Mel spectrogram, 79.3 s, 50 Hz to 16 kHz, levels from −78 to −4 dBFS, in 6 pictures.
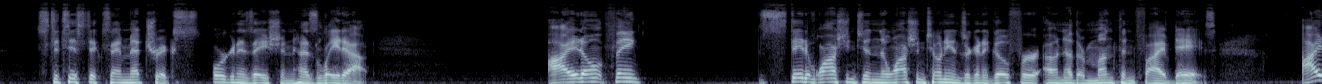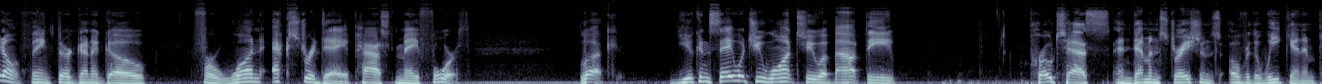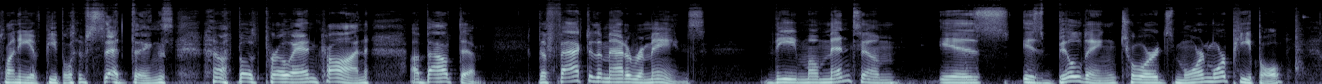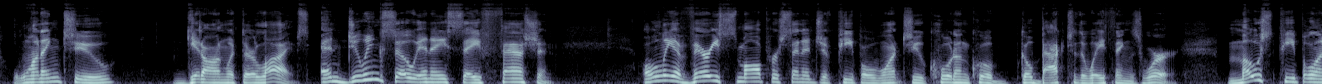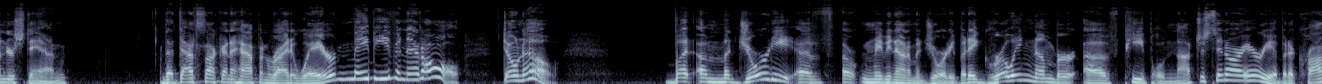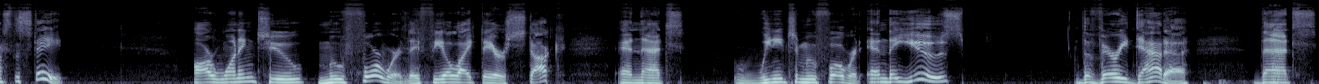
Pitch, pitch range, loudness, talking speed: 130 Hz, 110-150 Hz, -24 LUFS, 140 wpm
